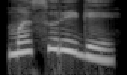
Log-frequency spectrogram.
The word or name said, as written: ಮಿಸಿರಿಕೆ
